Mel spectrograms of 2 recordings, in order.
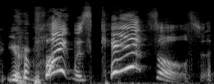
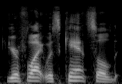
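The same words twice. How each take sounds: First: High, mock-cheerful exclamation with a laugh; slow it down and hammer the exclamation mark. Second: Said in the usual way. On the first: Reading out Maria's message with its exclamation mark, mock excitement. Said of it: "exclamation mark". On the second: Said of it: "is after the, your flight was canceled".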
